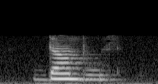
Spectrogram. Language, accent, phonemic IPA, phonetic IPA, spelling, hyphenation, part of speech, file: Armenian, Eastern Armenian, /dɑmbɑˈɾɑn/, [dɑmbɑɾɑ́n], դամբարան, դամ‧բա‧րան, noun, Hy-դամբարան.ogg
- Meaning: 1. tomb 2. sepulcher 3. mausoleum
